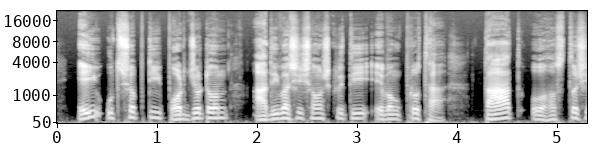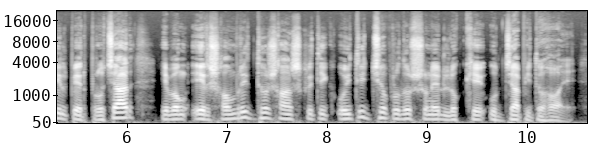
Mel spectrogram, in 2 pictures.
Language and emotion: Bengali, neutral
